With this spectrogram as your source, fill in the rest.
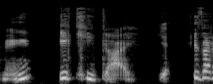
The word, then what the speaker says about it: ikigai: it wrong and you're going to correct me icky guy yeah is that how you say it yeah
